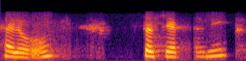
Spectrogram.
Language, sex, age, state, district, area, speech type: Punjabi, female, 18-30, Punjab, Jalandhar, urban, conversation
